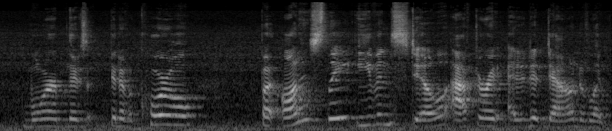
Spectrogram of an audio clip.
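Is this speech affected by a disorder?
No.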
